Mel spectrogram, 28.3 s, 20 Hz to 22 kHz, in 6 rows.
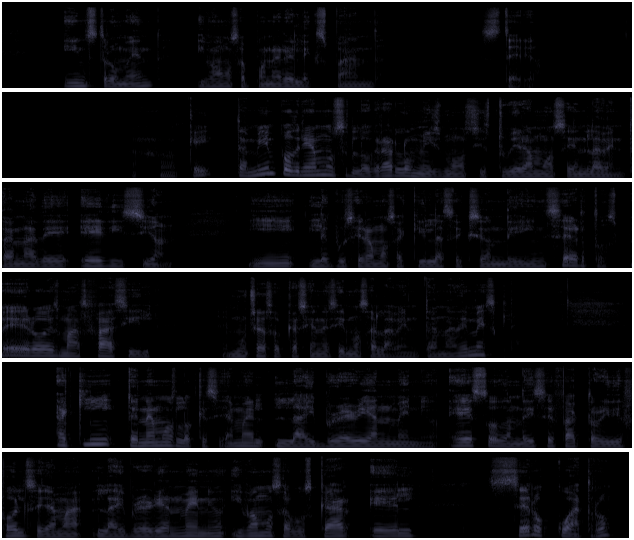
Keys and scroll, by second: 8.2 super+=, 15.9 super+=.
